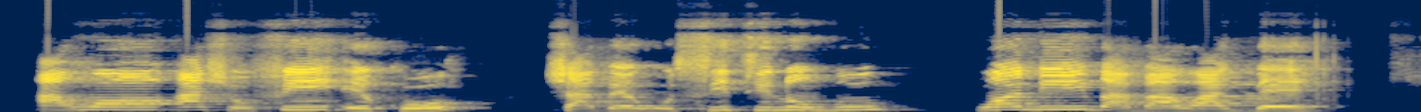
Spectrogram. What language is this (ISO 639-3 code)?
yor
